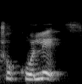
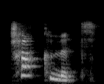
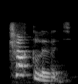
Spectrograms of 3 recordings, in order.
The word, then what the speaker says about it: chocolate: It's not chocolate. Chocolate. The second letter O is silent. The letter E is also silent. Ch not to. Can you see my manner of articulation? Chocolate.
